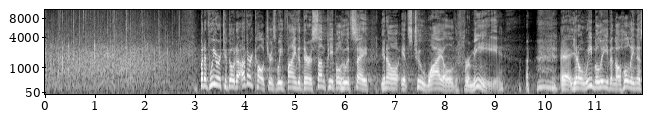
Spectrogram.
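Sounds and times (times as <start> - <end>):
Moody Church congregation clapping: 0.0 - 4.2
speech: 3.1 - 11.9.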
